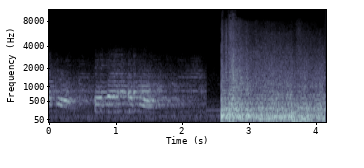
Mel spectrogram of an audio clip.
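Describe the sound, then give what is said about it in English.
In southern Israel, a wavering, quieter red alert warning tone gives way to a sudden, very loud explosion, one of two loud bangs. Its heavy rumbling roar fills the rest of the moment and stays sustained. “As smoke filled the sky over the Gaza skyline on Wednesday, a red alert warning was heard in southern Israel, followed by two loud bangs from explosions.”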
